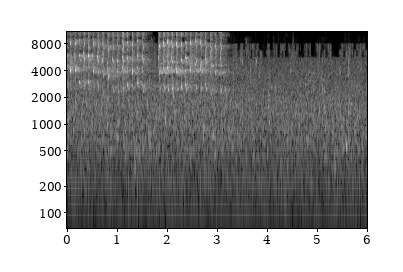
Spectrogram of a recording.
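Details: Cililin master song: shrill, fast-pulsed trill for about three seconds with a short pause near one and a half seconds, then the bird falls silent, leaving low ambient noise.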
